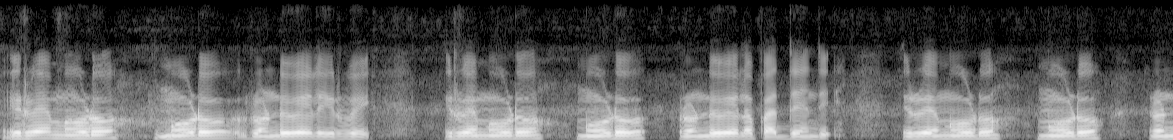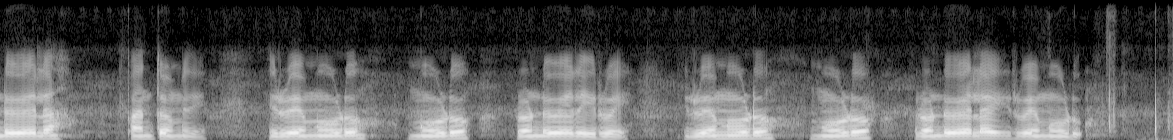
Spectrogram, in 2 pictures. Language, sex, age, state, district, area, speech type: Telugu, male, 18-30, Telangana, Peddapalli, rural, spontaneous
